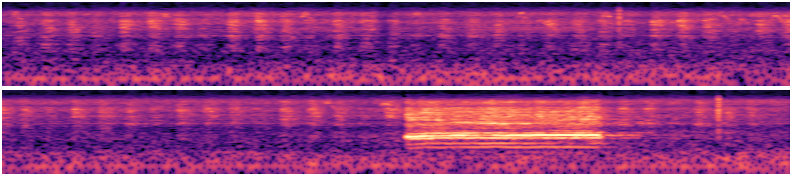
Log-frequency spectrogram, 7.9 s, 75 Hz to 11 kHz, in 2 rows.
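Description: NSWGR C38-class 4-6-2 Pacific steam locomotive 3801 running with an express passenger train, a steady rumble with a faint regular beat. About six seconds in, its steam whistle sounds once, a loud chord-like blast about a second long.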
